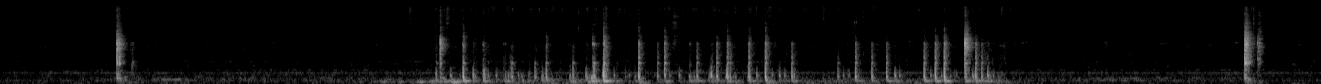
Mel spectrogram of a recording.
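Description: A gloved hand tossing raw beef chunks in a glass baking dish to work in the seasoning: a run of irregular wet squelches and light knocks against the glass lasting about six seconds. There is a single sharp tap about a second in and another near the end.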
